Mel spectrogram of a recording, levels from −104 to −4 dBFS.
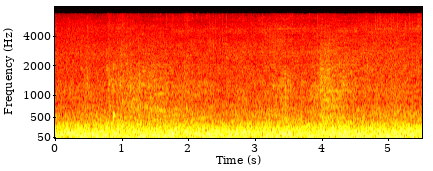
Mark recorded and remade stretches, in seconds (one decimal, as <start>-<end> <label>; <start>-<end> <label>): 0.0-1.3 recorded; 1.3-4.6 remade; 4.6-5.5 recorded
